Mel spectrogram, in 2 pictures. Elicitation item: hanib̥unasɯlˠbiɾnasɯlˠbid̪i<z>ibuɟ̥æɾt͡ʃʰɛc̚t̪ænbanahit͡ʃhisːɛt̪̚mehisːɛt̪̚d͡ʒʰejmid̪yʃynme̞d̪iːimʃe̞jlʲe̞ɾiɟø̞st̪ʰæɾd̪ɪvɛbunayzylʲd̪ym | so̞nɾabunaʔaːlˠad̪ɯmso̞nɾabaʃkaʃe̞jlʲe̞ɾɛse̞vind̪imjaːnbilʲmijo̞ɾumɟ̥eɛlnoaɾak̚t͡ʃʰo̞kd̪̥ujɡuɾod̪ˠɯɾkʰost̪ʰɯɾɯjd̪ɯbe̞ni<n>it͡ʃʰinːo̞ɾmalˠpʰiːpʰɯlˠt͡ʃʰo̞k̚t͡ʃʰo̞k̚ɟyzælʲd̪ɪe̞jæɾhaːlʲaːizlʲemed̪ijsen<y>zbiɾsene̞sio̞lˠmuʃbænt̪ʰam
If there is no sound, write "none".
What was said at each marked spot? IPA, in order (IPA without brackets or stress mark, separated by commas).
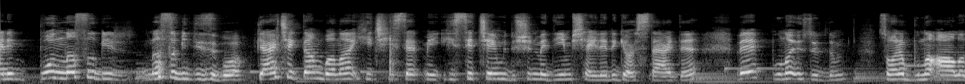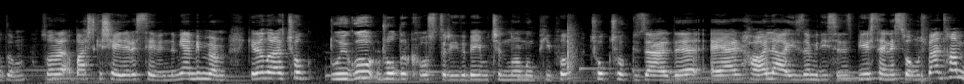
z, m, i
